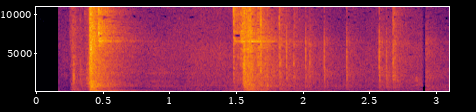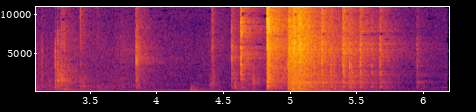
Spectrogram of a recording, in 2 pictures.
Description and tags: Library door
Sound produced when we open the door of the library (first floor). This sound was recorded in the library of UPF.
campus-upf, door, library, UPF-CS13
